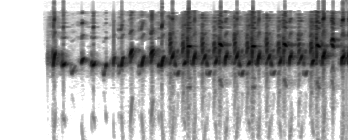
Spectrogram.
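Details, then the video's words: A European goldfinch sings a rapid, tinkling run of high chirps and twitters, about three notes a second, with no other sounds; the recording is meant to stimulate other birds to sing. "Goldfinch chirps"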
